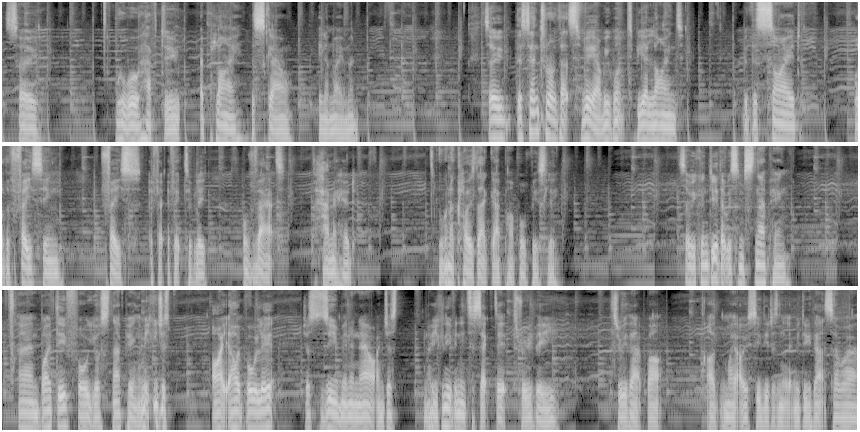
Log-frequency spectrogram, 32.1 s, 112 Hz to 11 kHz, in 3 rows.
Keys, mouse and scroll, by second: 5.2 Tab, 6.5 click, 7.2 click, 10.1 Delete, 11.5 click, 12.9 Tab, 13.3 middle click, 14.0 scroll down 1, 14.9 click, 15.2 middle click, 16.4 shift+middle click, 18.0-18.4 scroll up 1, 19.4 KP_1, 20.1 scroll up 1, 20.8 shift+middle click, 21.9 click, 23.9 scroll up 1, 24.5 scroll up 1, 25.3 scroll down 1, 26.3-26.6 scroll down 2, 26.7 shift+middle click, 27.5 click.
